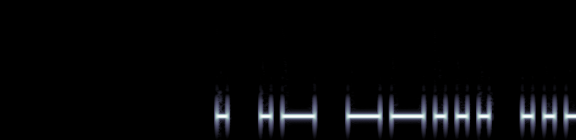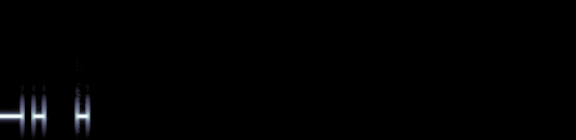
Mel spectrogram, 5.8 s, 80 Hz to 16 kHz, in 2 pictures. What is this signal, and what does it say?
Morse code, heard as a keyed tone, about 22 wpm, 700 Hz. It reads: EA7FE
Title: DXCC-100 Call Signs - 5 Characters - 22wpm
